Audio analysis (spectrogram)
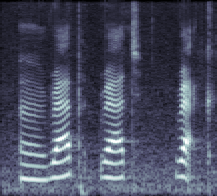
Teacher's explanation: have a glottal stop just before final voiceless stops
